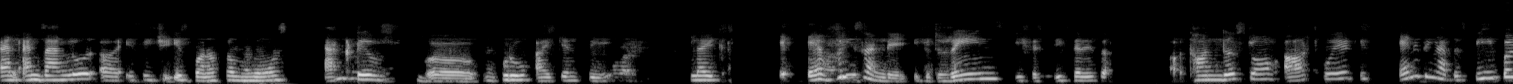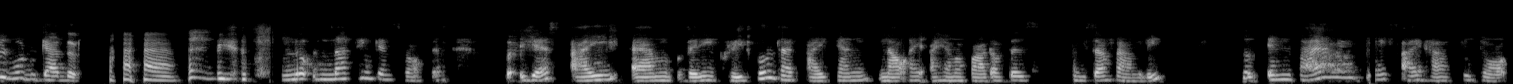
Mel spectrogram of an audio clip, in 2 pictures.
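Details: Adult who stammers and has hearing loss; repetitions and fillers audible; stammering.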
